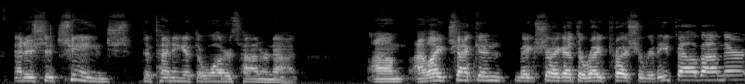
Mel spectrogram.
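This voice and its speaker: A man speaks at a moderate pace with ordinary pitch variation and a fairly high pitch. The recording is very clean, with a silent background. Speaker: home inspector. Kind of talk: training seminar. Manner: halting.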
